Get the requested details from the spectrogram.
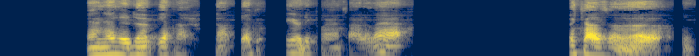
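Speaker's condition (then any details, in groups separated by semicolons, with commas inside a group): Speech impediment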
